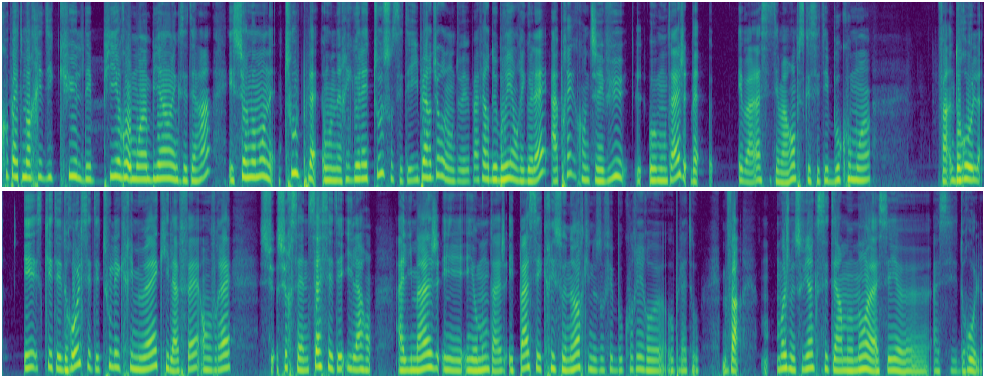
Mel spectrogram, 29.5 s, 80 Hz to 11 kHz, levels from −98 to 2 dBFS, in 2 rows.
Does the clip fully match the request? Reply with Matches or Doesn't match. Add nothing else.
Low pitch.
Doesn't match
